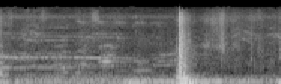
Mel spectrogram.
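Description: A car door handle clicks.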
